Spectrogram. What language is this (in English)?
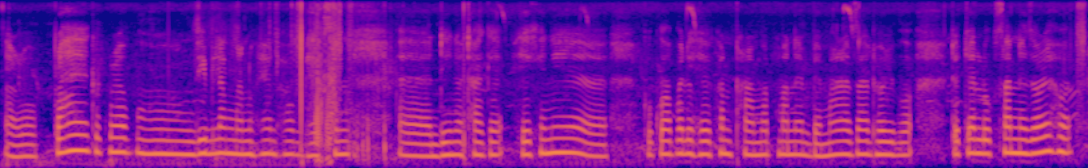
Assamese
